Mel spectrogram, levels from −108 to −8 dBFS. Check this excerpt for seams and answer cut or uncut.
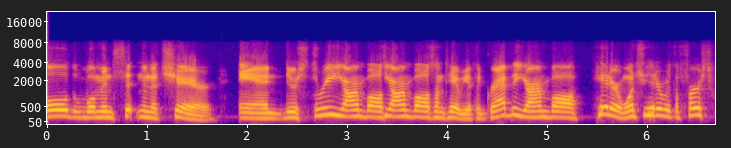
cut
